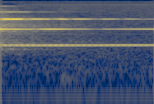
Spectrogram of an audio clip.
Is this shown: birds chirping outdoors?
no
